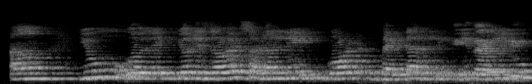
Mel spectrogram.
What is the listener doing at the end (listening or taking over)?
listening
